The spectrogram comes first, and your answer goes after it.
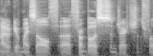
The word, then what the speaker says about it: thrombosis: Is Is thrombosis the right word or is that called something else? Because it's it's that in German. Have I been saying it wrong the entire time? Hold on. What? Thrombosis? Yeah. No, that's how you say it.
